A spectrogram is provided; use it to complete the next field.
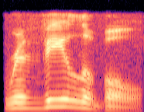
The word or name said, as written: revealable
